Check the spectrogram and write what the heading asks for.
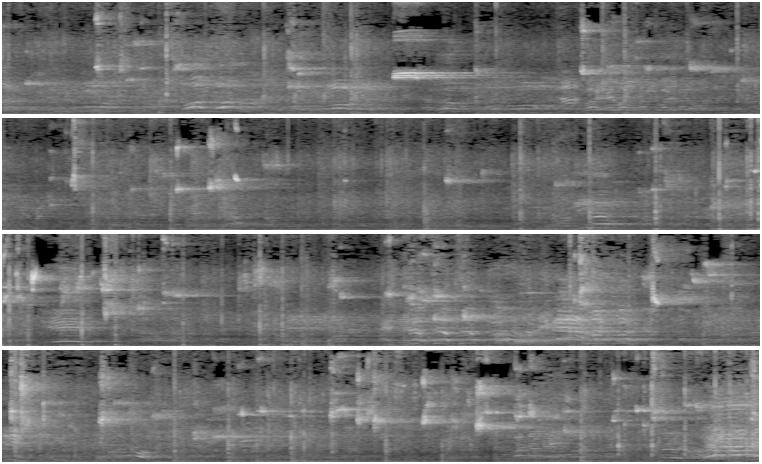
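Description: Basketball bouncing on a hardwood gym floor during play, scattered knocks, with players' and onlookers' voices echoing around the large gym.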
